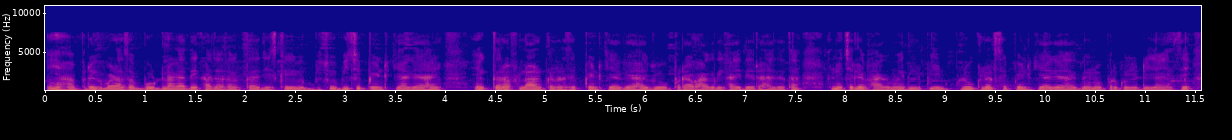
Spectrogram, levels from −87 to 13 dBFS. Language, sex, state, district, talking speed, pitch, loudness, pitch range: Hindi, male, Uttar Pradesh, Etah, 280 wpm, 160 Hz, -37 LUFS, 155-165 Hz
